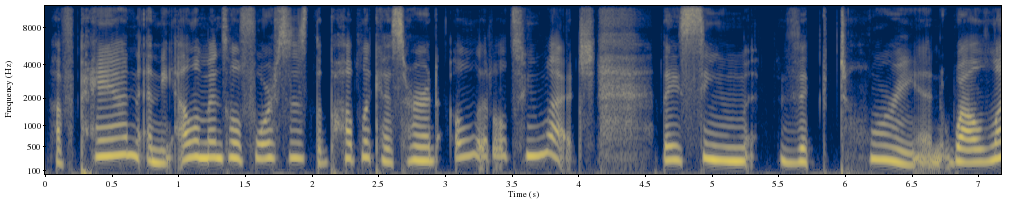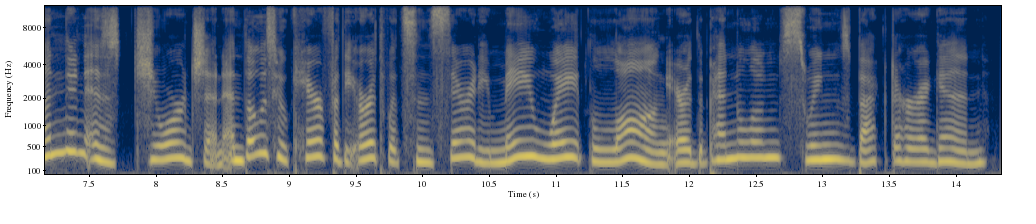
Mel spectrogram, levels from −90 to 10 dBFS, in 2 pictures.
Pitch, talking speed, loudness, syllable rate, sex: 265 Hz, 165 wpm, -15 LUFS, 4.6 syllables/s, female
